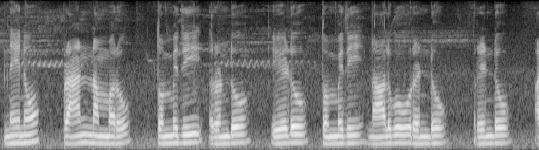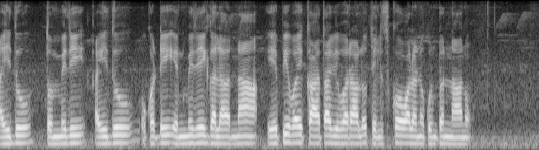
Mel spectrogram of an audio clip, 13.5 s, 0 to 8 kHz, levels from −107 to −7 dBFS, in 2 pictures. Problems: none marked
